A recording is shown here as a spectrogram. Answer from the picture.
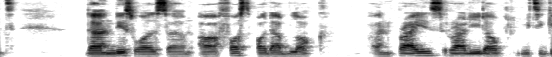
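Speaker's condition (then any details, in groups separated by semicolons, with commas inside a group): No condition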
